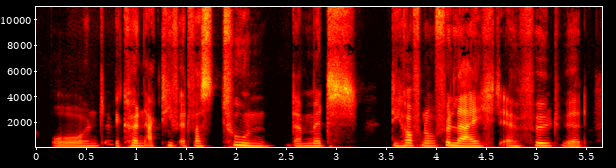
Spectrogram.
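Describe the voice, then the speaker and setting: A woman's somewhat breathy voice, dark and mellow in tone, holds a monotone, flat intonation in a very clean recording with a silent background and a dry, close sound with no echo. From Ostwestfalen, Germany. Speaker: podcast host. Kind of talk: casual chat.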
